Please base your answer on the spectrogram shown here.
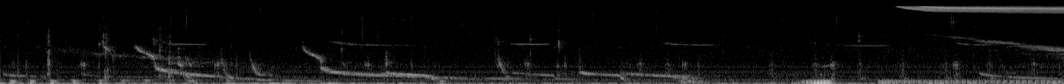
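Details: Weddell seals singing beneath the sea ice of McMurdo Sound, Antarctica, November 2017, recorded by a fixed underwater observatory: a stream of descending whistled sweeps, several falling together, over low clicks, ending with a steady low rumble.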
